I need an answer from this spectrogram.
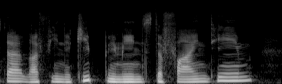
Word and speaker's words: La Fine Équipe: Yes, I did need to look up how to pronounce that. La Fine Équipe.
